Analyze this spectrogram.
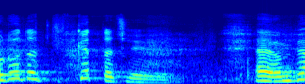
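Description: A young woman cries out in pain.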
